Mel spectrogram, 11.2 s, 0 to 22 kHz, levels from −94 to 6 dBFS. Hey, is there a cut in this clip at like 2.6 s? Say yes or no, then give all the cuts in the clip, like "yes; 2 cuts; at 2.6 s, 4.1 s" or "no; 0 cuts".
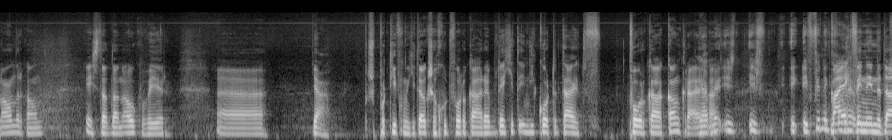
no; 1 cut; at 9.0 s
